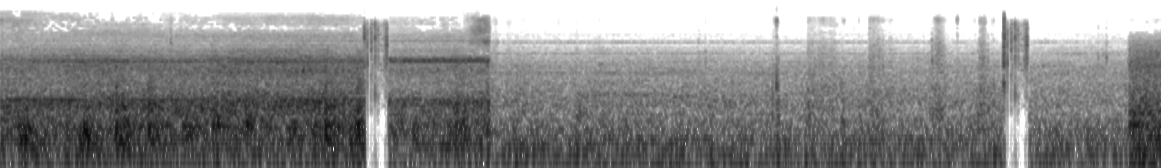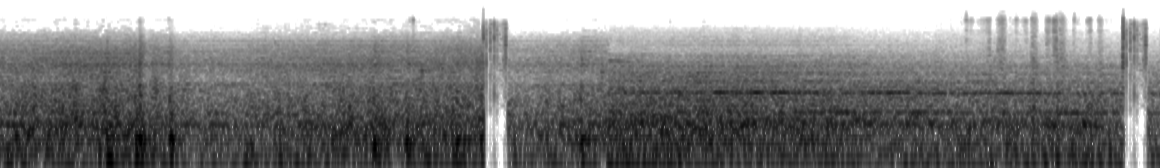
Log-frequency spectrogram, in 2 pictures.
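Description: Passenger trains running through a station below, heard in several short stretches joined by abrupt cuts about every five seconds. A steady rumble with some drawn-out tones on top, quieter in the second stretch and louder again in the later ones.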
